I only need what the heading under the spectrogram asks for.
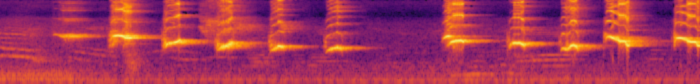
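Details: Greater green leafbird singing to provoke rivals: two runs of loud whistled notes, each note sharply attacked and sliding down, about two per second with a short silence between runs.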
